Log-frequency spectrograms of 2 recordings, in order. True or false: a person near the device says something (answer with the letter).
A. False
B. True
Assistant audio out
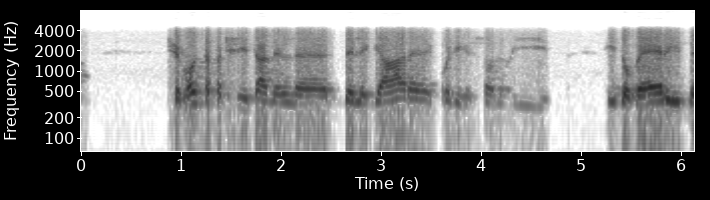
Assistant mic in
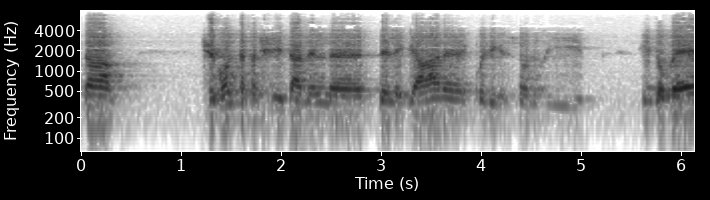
A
